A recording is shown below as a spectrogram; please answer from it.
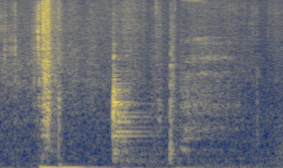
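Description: A heavy thump, then a sharp, briefly ringing clink about a second in and a lighter click: knocks from handling tools or the camera under the car.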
